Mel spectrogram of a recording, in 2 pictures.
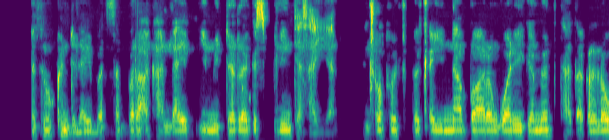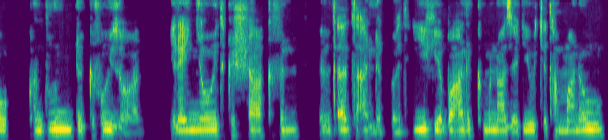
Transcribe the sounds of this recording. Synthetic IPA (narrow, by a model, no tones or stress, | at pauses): bət̪əwkʰɨnd̪lajbət̪ʰə̥səbːəɾʔəakʰalːajjɛmːid̪ːərːəɡɨsbilint̪jasajːal | ʔɨnt͡ʃʼot̪ʰo̞t͡ʃːbəkʼəjːɪnːabəaɾəŋɡʷad̪e̞ɡəməb̪t̪ʰat̪ʼəkʼlɨləw | kʰɨnd̪und̪əɡːɨfəwjɪzəwal | jɛlajɲːawjɛt̪ʰɨ̥kʰɨʃakʰɨ̥fl | ʔɨβt̪ʼət̪ʰa̰lːəbːət̪jɪhjɛbahɨlhɨkʰːɨmɨnːazəd̪ewʊt͡ʃʼːɛt̪ʰamːanəw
